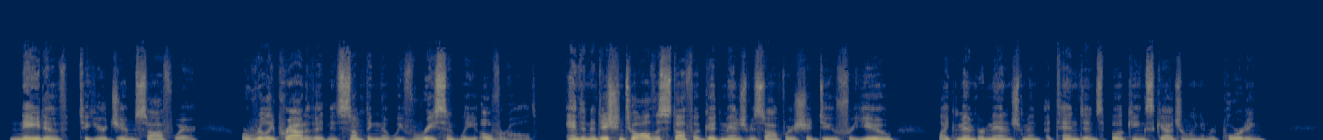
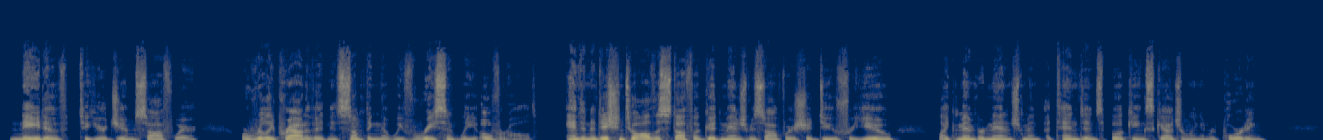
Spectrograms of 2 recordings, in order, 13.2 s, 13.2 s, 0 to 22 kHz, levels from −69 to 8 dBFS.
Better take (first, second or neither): neither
